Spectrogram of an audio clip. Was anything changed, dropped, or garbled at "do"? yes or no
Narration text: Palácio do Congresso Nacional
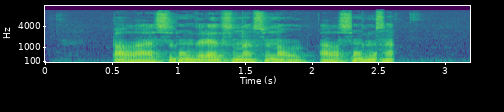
yes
